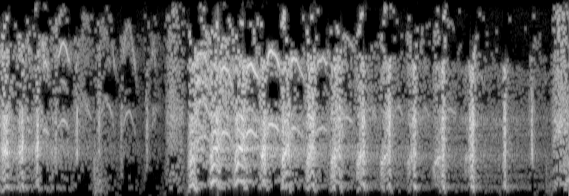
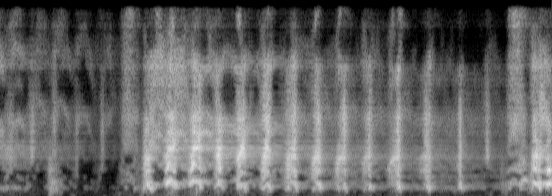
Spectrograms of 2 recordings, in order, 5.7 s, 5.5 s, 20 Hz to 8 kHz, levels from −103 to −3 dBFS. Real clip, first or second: first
